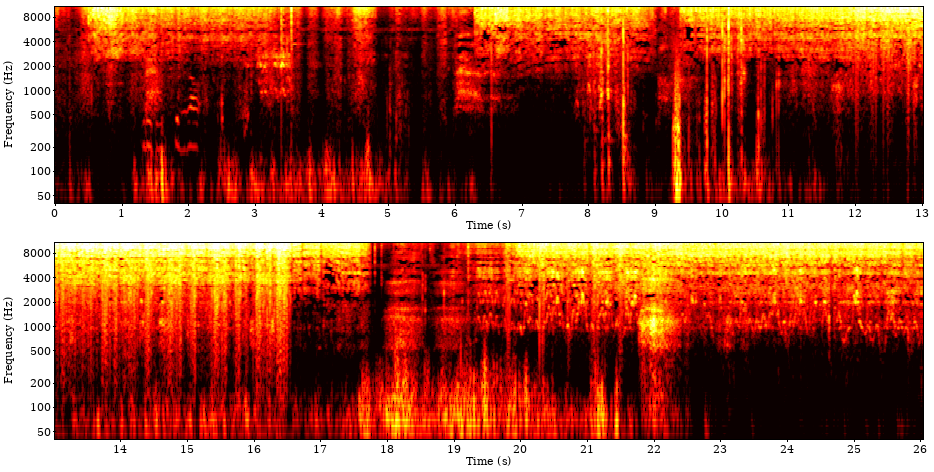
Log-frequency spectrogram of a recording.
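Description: Handling noise from a phone microphone rubbing against a cap brim and clothing: rough rustling hiss broken by knocks, with one sharp knock about nine seconds in and louder rubbing from about twelve seconds on.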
